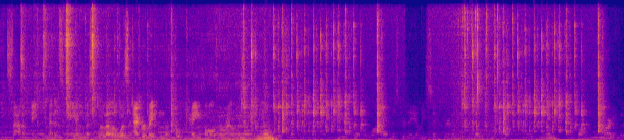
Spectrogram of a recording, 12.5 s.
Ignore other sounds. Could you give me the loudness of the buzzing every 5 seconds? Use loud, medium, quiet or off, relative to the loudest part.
medium, loud, quiet.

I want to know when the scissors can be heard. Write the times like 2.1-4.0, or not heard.
0.4-2.4, 9.0-10.2.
